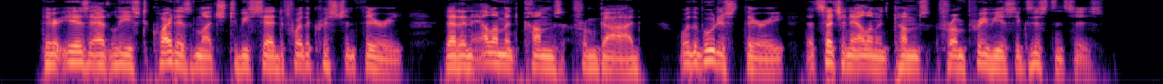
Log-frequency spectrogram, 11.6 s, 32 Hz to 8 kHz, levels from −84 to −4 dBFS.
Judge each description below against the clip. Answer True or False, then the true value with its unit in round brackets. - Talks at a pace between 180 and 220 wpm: False (165 wpm)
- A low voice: True (105 Hz)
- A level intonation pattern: False (3.0 semitones)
